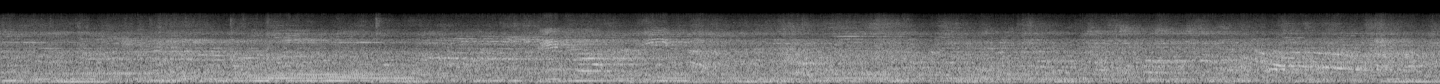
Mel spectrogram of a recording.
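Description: Indistinct talking and some music over a steady, loud background din in an ice rink.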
